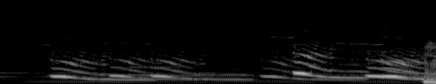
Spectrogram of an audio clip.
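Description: A pack of dogs howls in the Minecraft game with the Create mod, long rising and falling wails overlapping in two bursts, fairly close and loud with no talking.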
